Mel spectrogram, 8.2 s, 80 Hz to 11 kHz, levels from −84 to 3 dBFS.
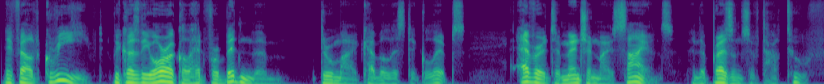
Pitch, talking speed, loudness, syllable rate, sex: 95 Hz, 165 wpm, -22 LUFS, 5.7 syllables/s, male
